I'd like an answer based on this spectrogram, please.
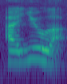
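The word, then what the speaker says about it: Ayura: called uh Euro um in Japan was like pronounced that as ayula and this is their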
